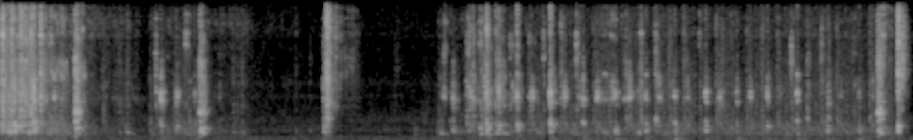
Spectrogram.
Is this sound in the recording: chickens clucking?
no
